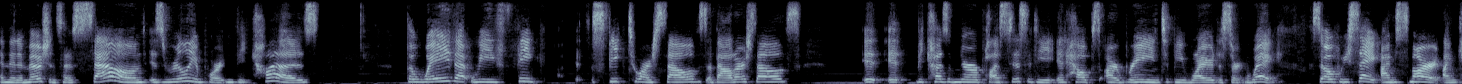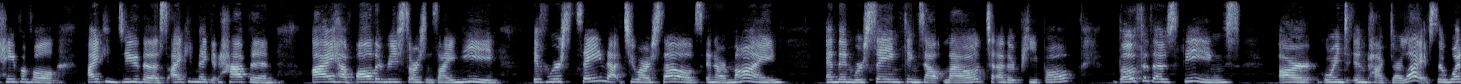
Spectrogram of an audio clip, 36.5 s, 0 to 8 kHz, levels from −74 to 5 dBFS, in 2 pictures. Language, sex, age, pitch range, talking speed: English, female, 40-59, 215-260 Hz, 145 wpm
